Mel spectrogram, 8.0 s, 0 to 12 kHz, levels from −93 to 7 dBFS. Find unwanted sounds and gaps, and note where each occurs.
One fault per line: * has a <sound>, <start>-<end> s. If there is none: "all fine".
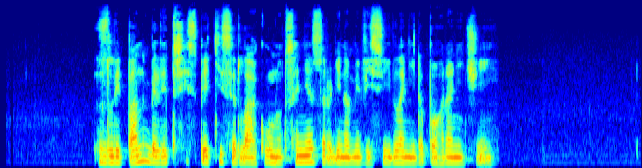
all fine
